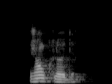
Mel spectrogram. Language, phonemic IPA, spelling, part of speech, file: French, /ʒɑ̃.klod/, Jean-Claude, proper noun, LL-Q150 (fra)-Jean-Claude.wav
- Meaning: a male given name, a popular combination of Jean and Claude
